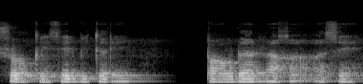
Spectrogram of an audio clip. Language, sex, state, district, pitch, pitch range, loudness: Bengali, male, Assam, Hailakandi, 135 Hz, 130-140 Hz, -20 LUFS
